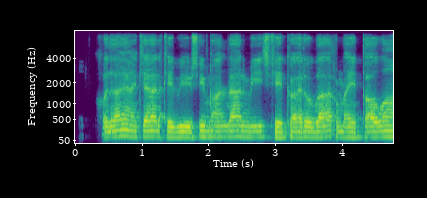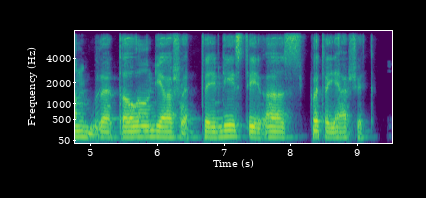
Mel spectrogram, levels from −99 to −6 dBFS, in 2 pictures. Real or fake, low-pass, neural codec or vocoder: fake; 7.2 kHz; codec, 24 kHz, 0.9 kbps, WavTokenizer, medium music audio release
